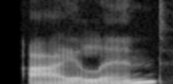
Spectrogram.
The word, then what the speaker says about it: island: Island, no S.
